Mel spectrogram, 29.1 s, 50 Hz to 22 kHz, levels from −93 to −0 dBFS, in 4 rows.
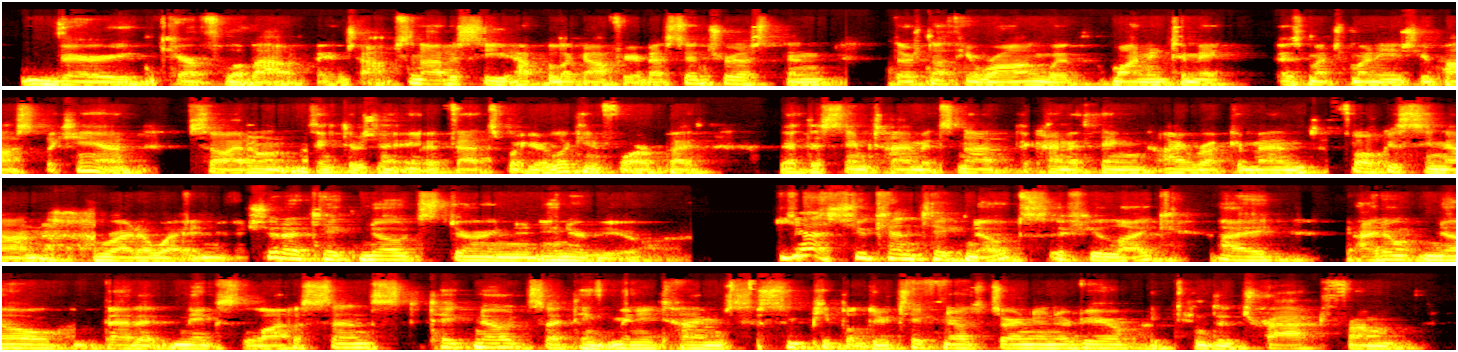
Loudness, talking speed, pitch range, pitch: -17 LUFS, 215 wpm, 105-135 Hz, 120 Hz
